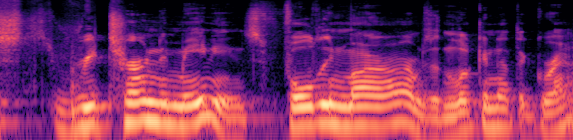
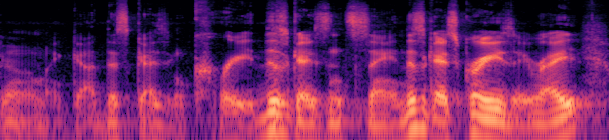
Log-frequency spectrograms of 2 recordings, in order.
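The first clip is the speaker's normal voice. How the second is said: low, hushed aside to himself; inner thought; 10 semitones lower, 6 dB quieter than usual. Retold or imitated. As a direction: think it under your breath, low. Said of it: "I'm thinking".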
